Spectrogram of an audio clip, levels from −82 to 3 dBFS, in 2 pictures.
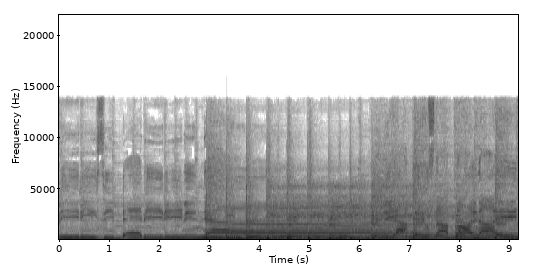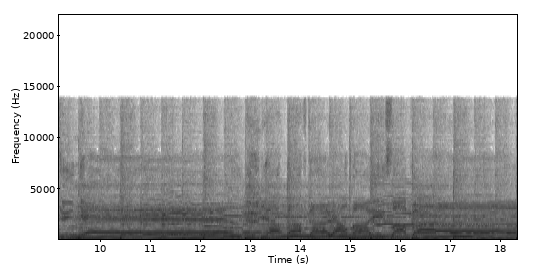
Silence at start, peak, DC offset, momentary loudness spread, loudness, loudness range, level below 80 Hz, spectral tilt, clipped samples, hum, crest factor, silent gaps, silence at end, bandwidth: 0 s; 0 dBFS; under 0.1%; 6 LU; -12 LUFS; 2 LU; -22 dBFS; -4.5 dB/octave; under 0.1%; none; 12 dB; none; 0 s; 14.5 kHz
